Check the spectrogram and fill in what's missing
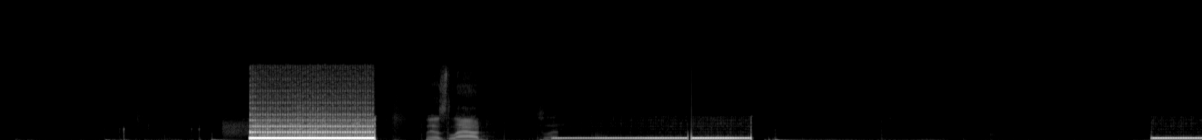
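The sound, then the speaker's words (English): A harsh, loud electronic tone bursts out, then an outgoing phone call to a fan rings back with steady ringing tones over speakerphone, one long ring and another starting later; a person briefly speaks between them. “I'm gonna call Steve right now on speakerphone”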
